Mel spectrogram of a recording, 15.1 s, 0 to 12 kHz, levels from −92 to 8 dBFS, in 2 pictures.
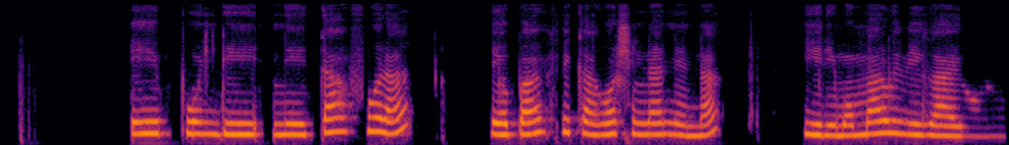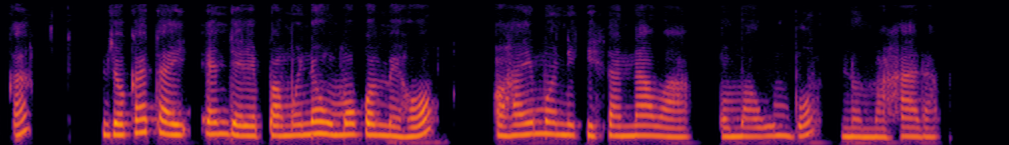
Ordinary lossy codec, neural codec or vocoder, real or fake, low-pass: Opus, 32 kbps; none; real; 10.8 kHz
